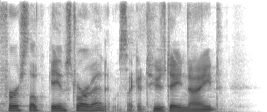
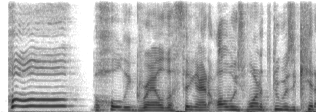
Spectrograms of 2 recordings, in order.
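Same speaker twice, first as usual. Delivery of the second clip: excited; 7 semitones higher than usual. Real, not acted. Recalling the dream of drafting.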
